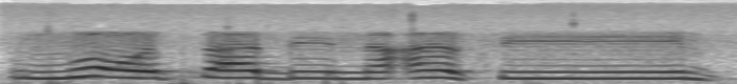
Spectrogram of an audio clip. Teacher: Don't do qalqala on the ayn.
